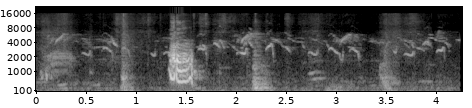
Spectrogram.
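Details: Gora teetar francolin chicks feeding: thin high chirps and looping peeps scattered throughout, punctuated by a loud harsh cluck around one and a half seconds and several softer rough calls.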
